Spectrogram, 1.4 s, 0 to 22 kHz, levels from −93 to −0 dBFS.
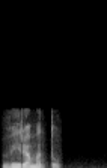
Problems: none marked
